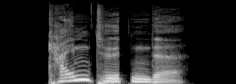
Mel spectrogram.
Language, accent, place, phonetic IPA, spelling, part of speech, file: German, Germany, Berlin, [ˈkaɪ̯mˌtøːtn̩də], keimtötende, adjective, De-keimtötende.ogg
- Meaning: inflection of keimtötend: 1. strong/mixed nominative/accusative feminine singular 2. strong nominative/accusative plural 3. weak nominative all-gender singular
